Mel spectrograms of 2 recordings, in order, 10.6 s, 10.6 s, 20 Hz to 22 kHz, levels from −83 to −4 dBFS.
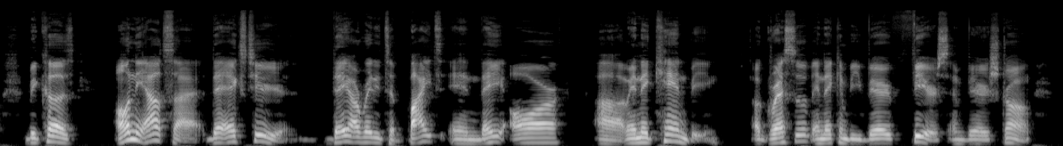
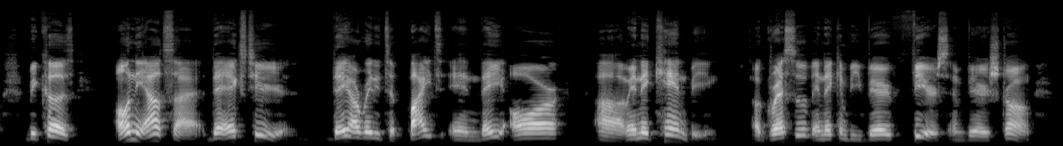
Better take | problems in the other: first | thin; very; fading below 400 Hz

